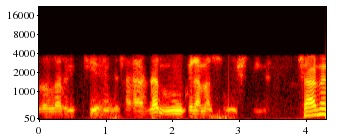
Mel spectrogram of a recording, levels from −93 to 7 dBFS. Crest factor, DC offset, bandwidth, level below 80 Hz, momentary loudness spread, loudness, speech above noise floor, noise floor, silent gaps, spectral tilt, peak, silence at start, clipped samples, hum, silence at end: 20 dB; under 0.1%; 3.9 kHz; -50 dBFS; 13 LU; -23 LUFS; 32 dB; -54 dBFS; none; -3 dB/octave; -4 dBFS; 0 s; under 0.1%; none; 0 s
